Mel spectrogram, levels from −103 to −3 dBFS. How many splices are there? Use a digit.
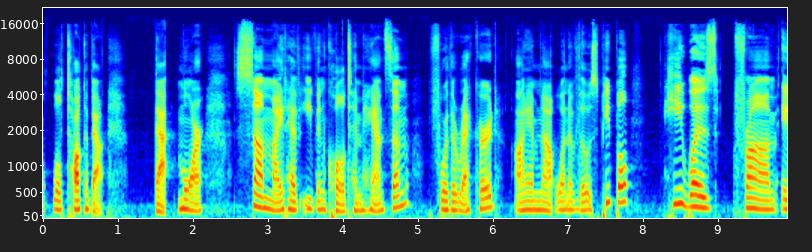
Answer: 1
